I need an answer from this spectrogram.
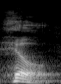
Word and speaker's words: Hal: उसके बाद है हैल, ये जो वर्ड है दोस्तों HAL, हैल, ए का जो साउंड है वो इस सिंबल से निकलता है।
